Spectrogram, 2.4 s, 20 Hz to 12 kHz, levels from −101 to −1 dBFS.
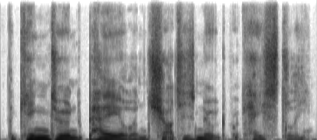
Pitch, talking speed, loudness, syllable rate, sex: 135 Hz, 250 wpm, -16 LUFS, 5.9 syllables/s, male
